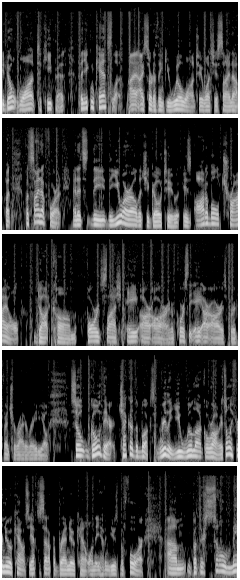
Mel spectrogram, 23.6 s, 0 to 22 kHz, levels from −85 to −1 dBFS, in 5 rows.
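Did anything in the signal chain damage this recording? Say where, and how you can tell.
Yes. The damage comes from overdone noise removal in the processing stage, and it runs through the whole speech clip. Between phrases the background drops to near silence, dotted with twinkling specks. A suppressor set far too strong is cutting individual frequency bands whenever their level sits close to its noise estimate. Quiet parts of the speech fall below that line and are removed along with the noise.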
